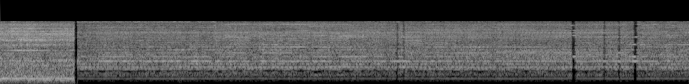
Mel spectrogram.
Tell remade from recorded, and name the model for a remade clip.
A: remade, vocoder, BigVGAN v2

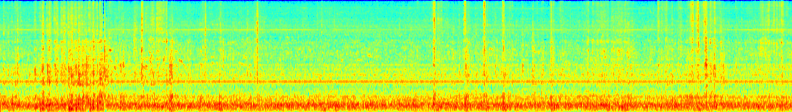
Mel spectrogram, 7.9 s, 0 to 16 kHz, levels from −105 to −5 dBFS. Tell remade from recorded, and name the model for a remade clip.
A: recorded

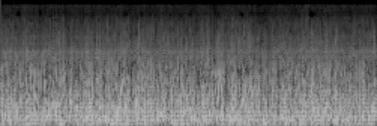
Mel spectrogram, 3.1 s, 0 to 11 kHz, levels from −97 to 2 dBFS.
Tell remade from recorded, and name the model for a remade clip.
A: remade, vocoder, BigVGAN v2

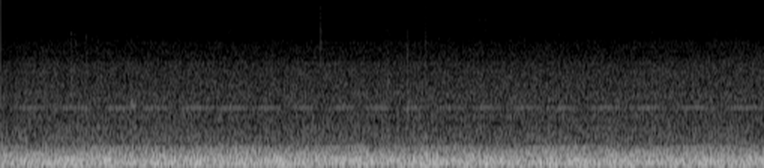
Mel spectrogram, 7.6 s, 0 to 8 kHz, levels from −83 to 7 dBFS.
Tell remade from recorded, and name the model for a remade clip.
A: remade, vocoder, BigVGAN v2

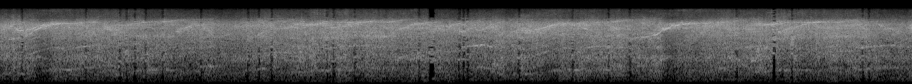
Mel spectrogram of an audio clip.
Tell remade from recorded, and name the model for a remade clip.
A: remade, vocoder, BigVGAN v2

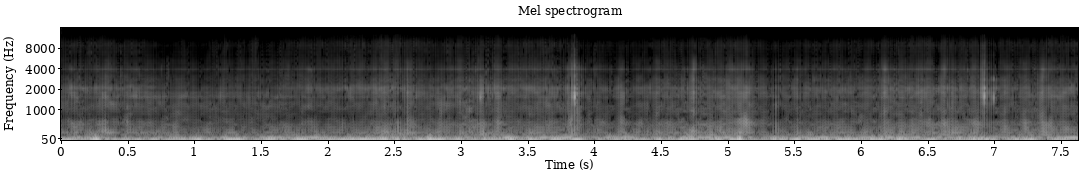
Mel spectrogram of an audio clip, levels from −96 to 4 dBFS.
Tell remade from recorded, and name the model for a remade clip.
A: remade, vocoder, BigVGAN v2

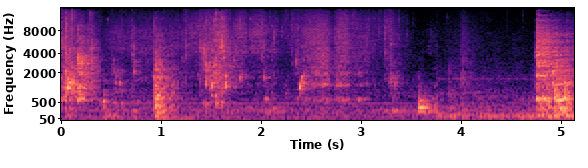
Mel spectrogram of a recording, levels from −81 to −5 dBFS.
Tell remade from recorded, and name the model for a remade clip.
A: recorded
